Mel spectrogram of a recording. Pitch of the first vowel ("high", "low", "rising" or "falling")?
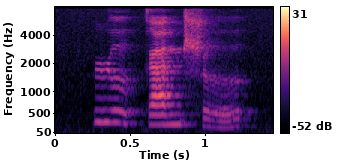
falling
